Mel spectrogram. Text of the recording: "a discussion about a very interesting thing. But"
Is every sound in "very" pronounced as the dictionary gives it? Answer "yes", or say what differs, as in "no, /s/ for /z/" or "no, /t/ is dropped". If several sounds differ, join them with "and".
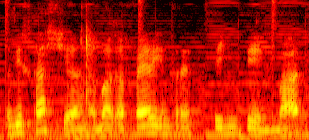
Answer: no, /f/ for /v/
